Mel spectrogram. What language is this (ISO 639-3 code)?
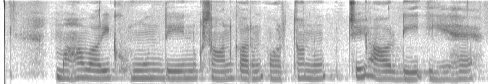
pan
